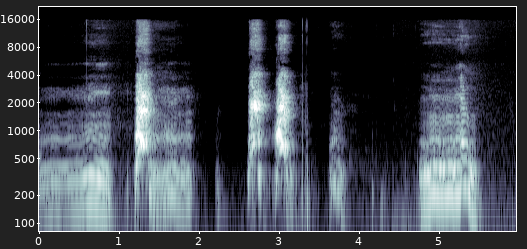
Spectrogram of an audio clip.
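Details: Cleo, a tired Chihuahua puppy who wants to sleep, tells Robin, a playful dog, to go away: a rumbling growl, then three sharp high yaps about a second apart, and another drawn-out snarling growl at the end.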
